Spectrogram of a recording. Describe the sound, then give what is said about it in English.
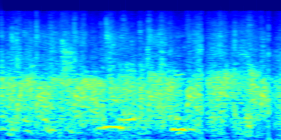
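A double clap rings out amid steady, dense applause, a loud, continuous wash of many hands clapping with no pause over roughly two seconds. “So we made, there you go, there's a double clap.”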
